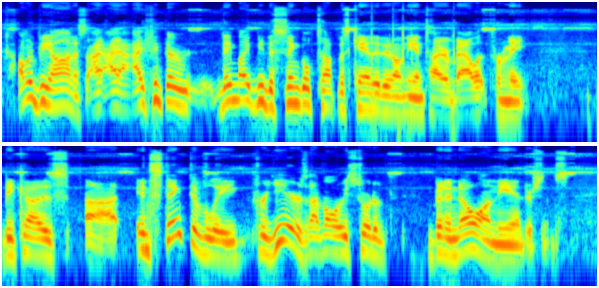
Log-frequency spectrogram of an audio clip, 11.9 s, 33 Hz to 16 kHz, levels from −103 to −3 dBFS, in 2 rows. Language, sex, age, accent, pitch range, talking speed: English, male, 30-49, American, 125-175 Hz, 185 wpm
